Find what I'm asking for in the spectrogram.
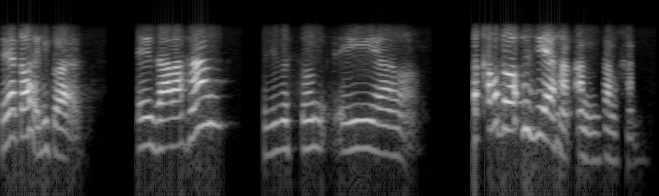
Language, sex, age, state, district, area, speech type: Assamese, female, 60+, Assam, Darrang, rural, conversation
